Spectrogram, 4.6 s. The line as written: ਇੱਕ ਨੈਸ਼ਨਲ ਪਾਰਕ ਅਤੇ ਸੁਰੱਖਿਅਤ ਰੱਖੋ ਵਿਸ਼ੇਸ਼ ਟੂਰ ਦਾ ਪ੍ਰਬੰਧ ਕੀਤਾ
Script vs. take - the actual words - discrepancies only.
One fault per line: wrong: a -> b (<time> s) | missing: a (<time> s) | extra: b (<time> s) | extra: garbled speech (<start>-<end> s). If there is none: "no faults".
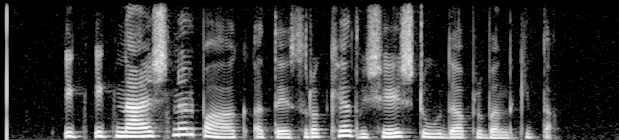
extra: ਇੱਕ (0.7 s)
missing: ਰੱਖੋ (2.7 s)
